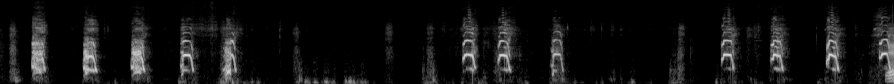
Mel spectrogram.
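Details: Two Dachshunds, Tasya and Kessi, digging together in a field, autumn 2015; bursts of sharp, high-pitched barks in groups of three to five, separated by short pauses with faint scuffling.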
